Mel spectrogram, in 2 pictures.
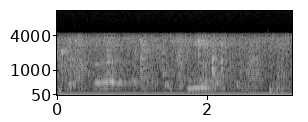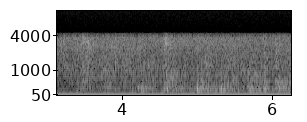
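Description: Hoofbeats of a cantering Welsh pony on a soft indoor-arena surface, with voices in the background.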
